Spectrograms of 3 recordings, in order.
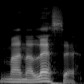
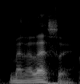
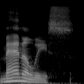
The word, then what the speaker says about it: Manalese: not not many people it's pronounced man Alessa man LSA and then you know things change right pronunciations change but my mom got a job this is the story that I know my mom got a job here and they just pronounced your name Manolis which is one less syllable and not pronounced at all similar at all Manolis mine LSA because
